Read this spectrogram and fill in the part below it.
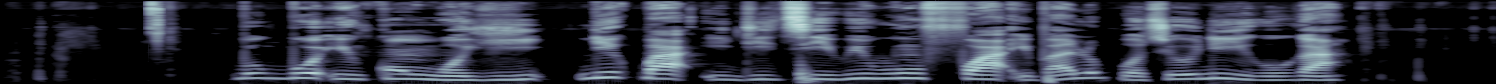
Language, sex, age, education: Yoruba, female, 15-29, tertiary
